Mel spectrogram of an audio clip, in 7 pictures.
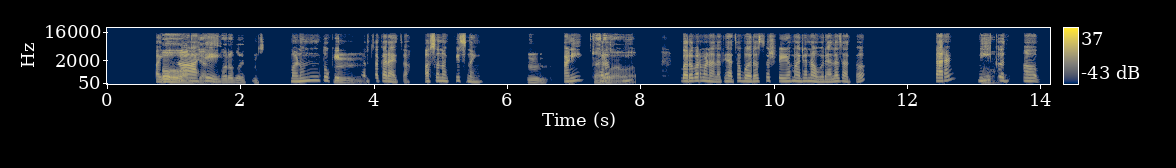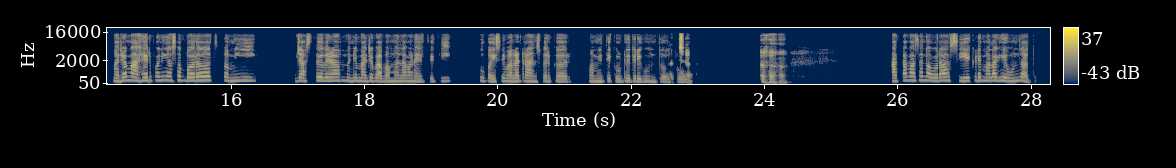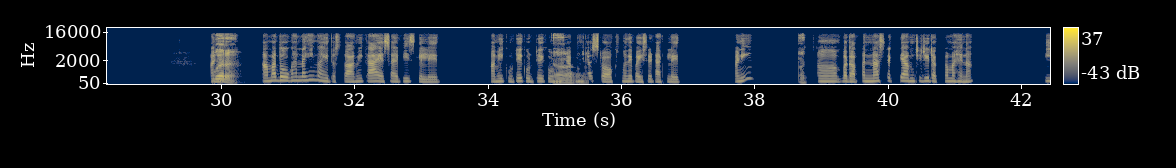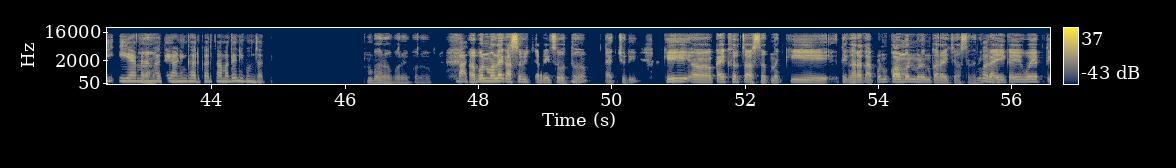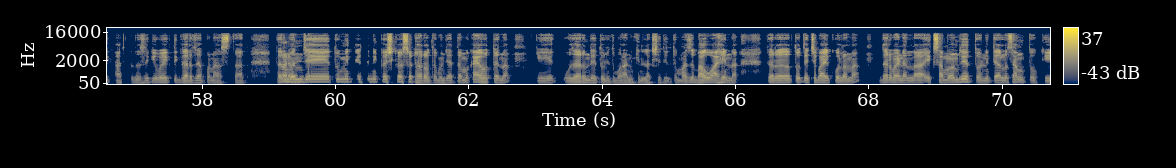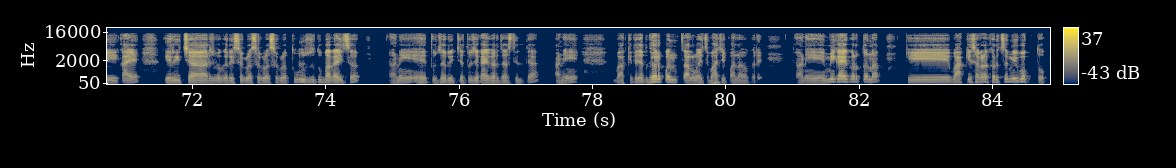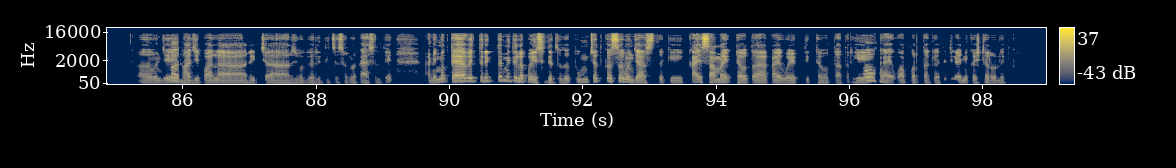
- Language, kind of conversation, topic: Marathi, podcast, घरात आर्थिक निर्णय तुम्ही एकत्र कसे घेता?
- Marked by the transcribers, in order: other background noise; chuckle; in English: "कॉमन"; tapping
